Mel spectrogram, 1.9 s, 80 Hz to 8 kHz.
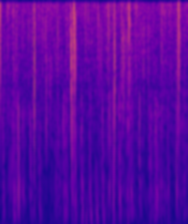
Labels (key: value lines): label: biophony, sea urchins (Echinidae)
recorder: SoundTrap 600 or HydroMoth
